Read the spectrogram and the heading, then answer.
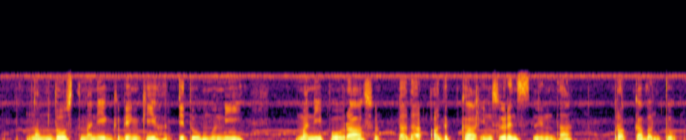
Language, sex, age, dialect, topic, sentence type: Kannada, male, 18-24, Northeastern, banking, statement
